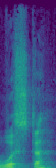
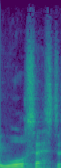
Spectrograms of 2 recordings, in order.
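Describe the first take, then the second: First: The word is said the British way. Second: The word is said the American way.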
